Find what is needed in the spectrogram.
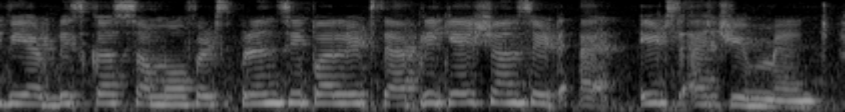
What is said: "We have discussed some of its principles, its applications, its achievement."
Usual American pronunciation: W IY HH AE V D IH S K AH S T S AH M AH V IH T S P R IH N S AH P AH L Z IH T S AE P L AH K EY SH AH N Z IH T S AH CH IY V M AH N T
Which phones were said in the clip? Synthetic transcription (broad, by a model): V IY HH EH V D IH S K AH S T S AH M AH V IH T S P R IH N S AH P AH L IH T S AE P L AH K EY SH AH N S IH T S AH CH IY V M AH N T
